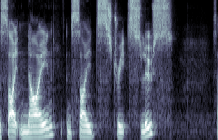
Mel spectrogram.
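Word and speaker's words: Sluice: nine and side street SLO is that how you pronounced that we'll go of slle it's like juice but with slush um the launch of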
